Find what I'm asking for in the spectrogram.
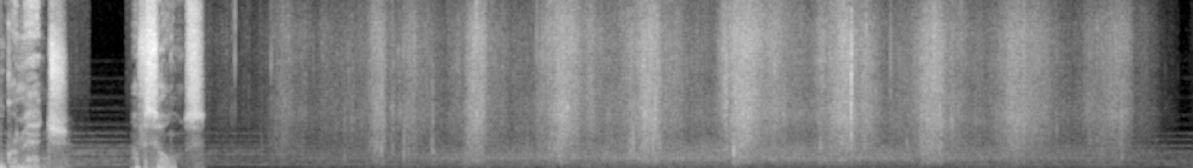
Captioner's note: walking in long grass + door knock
